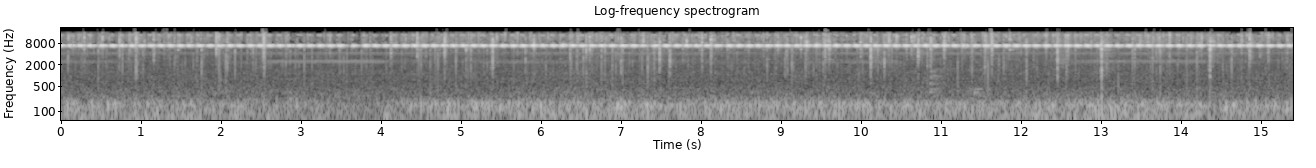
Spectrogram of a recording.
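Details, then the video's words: In a nighttime forest, crickets keep up a shrill, rhythmic trill at roughly four pulses per second. A fainter second insect buzz comes and goes, and a campfire crackles and rumbles throughout. "Fire & Crickets Night Ambience"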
